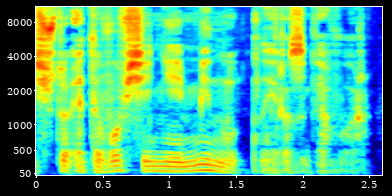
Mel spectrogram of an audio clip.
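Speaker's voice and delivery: plain reading voice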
